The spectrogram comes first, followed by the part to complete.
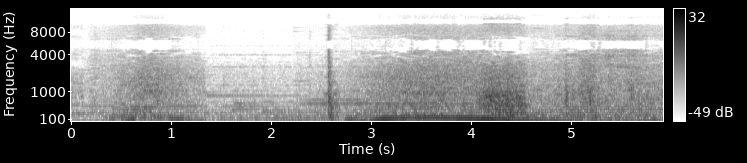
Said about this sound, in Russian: И машина тронулась по направлению к зеленой долине.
